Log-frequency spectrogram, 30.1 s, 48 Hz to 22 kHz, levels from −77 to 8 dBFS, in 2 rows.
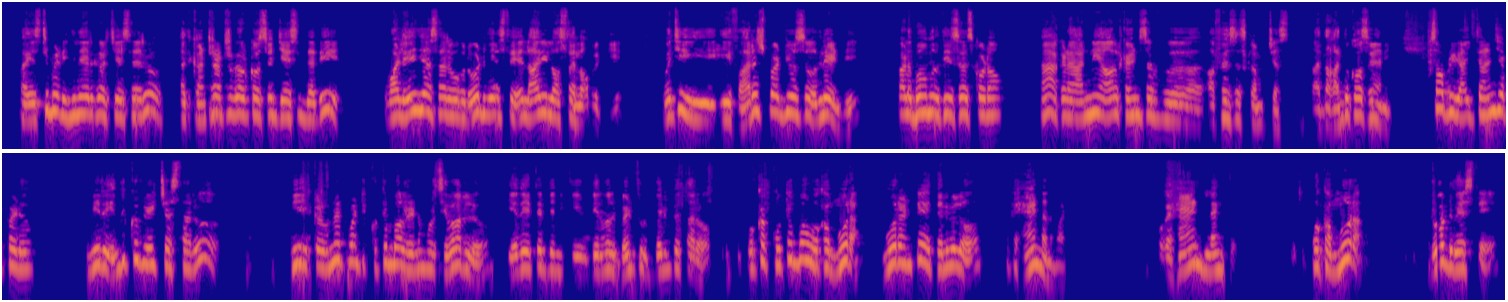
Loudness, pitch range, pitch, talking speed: -26 LUFS, 180-220 Hz, 205 Hz, 150 wpm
